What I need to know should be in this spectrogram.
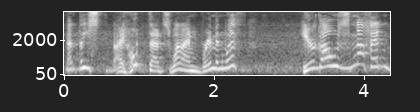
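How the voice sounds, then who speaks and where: High and squeaky, this put-on character voice moves at a fairly slow pace with very wide pitch swings over clear background noise. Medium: video game. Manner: whimsical, theatrical.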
